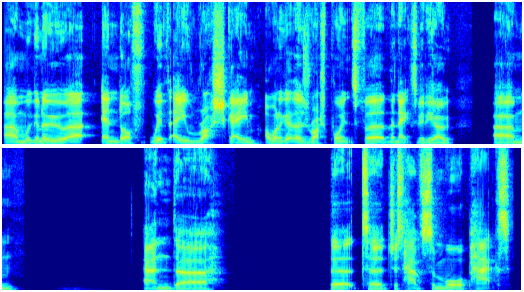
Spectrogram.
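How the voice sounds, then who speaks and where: A man, chatty and excitable, thinking aloud as he opens packs in a football game, losing his voice and getting unwell. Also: deep voice, unhurried, long pauses, clear, resonant tone. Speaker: gaming YouTuber. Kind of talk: casual pack-opening commentary.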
